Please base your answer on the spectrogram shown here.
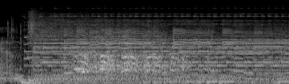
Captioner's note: audience laughs; upbeat jazz music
